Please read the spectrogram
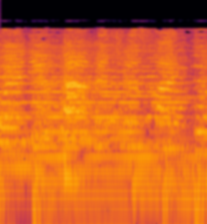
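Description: Children's choir singing a song together over an instrumental accompaniment.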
